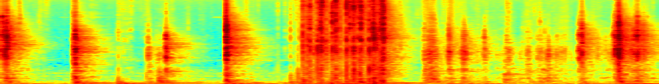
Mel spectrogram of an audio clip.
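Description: Tarot cards being shuffled by hand: short bursts of rapid card clicks, the longest run about three seconds in, with a few sharp single clicks between.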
